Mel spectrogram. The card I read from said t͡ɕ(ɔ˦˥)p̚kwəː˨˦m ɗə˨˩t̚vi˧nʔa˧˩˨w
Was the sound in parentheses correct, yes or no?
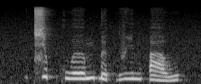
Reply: no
